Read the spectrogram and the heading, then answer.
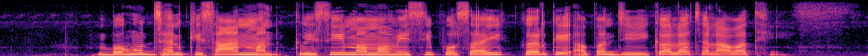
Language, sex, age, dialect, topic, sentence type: Chhattisgarhi, female, 46-50, Western/Budati/Khatahi, agriculture, statement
